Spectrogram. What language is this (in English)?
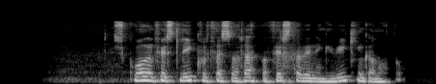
Icelandic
